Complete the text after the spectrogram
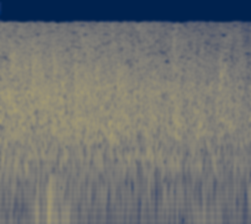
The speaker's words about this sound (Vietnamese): Hiểu ý đó, cho tràng pháo tay.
